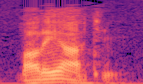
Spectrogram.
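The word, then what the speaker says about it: Moriarty: mispronounce it I'm afraid I'll have to begin calling it the way it looks m o r i a r t y mariati mariati I shall remember that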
